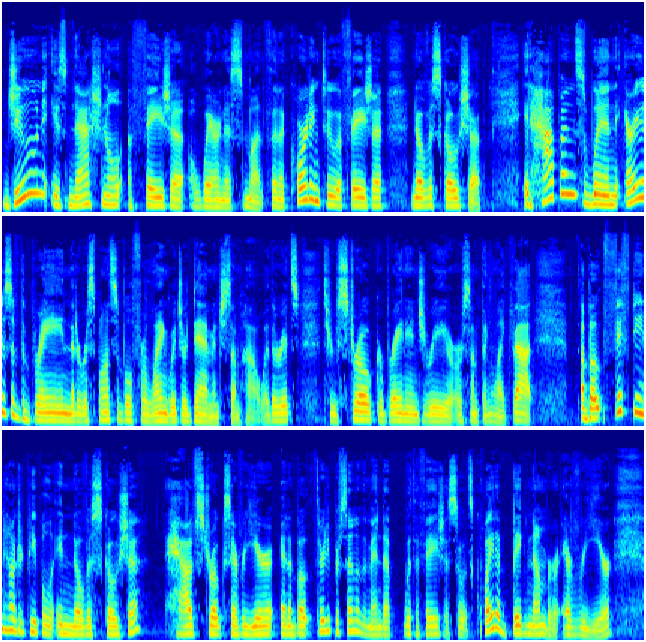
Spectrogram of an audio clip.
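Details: Adult speaker; ordinary fluent speech.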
